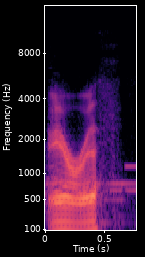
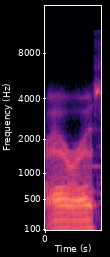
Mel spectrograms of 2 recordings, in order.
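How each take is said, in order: First: The name ends with a th sound. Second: The name ends with an s sound. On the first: "sometimes it's you know T H at the end" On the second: "sometimes it's spelled like I S"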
